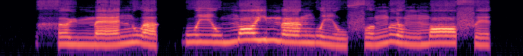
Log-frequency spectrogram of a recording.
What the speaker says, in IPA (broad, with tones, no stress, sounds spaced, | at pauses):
h ɵ˨ ɥ m ɛː˨˥ n w ɐ˨ k̚ | w iː˧ w m ɔː˥ j m œː˧ ŋ w iː˨˩ w f ʊ˨˥ ŋ l ʊ˧ ŋ m ɔː˥ f ɪ˧ k̚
